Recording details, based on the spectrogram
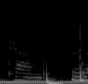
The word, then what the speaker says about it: dumb: Not dumb. No. You don't pronounce that B.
